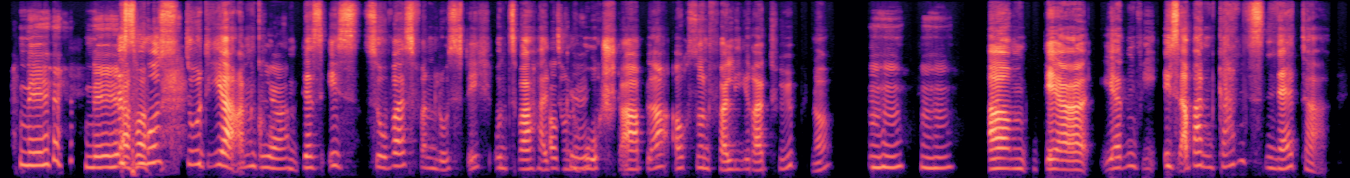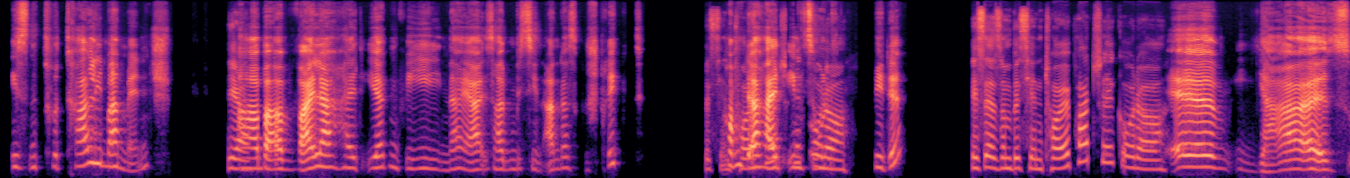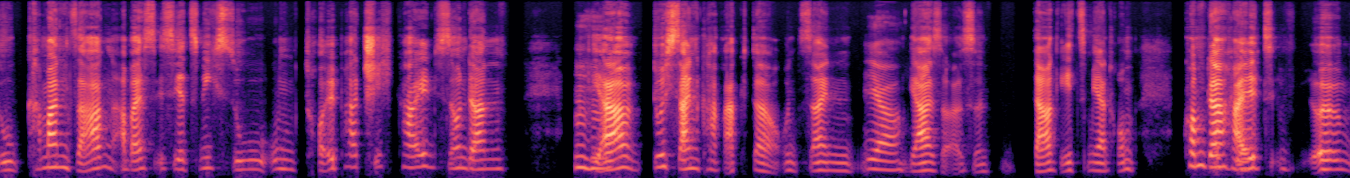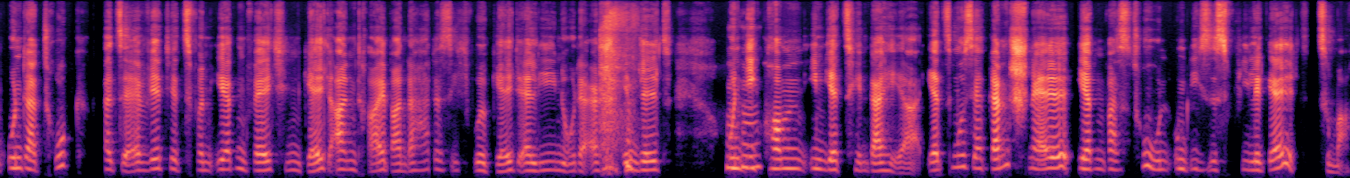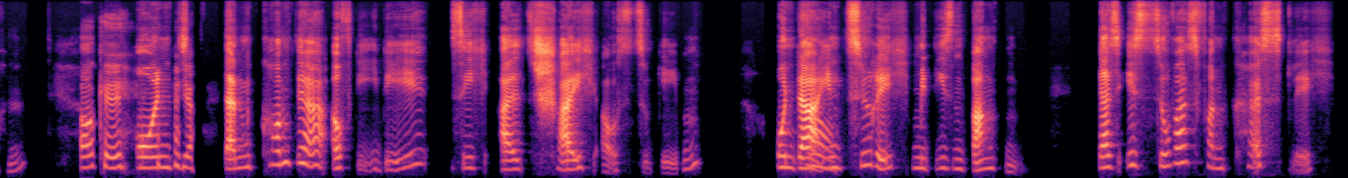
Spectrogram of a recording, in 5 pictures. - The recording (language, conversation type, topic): German, unstructured, Welcher Film hat dich zuletzt richtig zum Lachen gebracht?
- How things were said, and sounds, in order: laughing while speaking: "Ne, ne, aber"; "geliehen" said as "erliehen"; chuckle; chuckle; laughing while speaking: "Ja"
